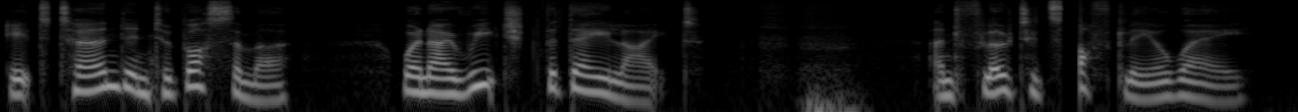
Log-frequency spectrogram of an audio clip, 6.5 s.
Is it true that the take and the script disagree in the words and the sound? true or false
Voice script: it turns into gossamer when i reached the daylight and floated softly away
true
